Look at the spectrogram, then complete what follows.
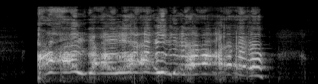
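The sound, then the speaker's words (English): A person imitates a bobcat's scream with one loud, shrill, wavering cry held for about two seconds. It is harsh, then cuts off abruptly into near silence. “A scream that sounded very similar to that of a bobcat.”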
